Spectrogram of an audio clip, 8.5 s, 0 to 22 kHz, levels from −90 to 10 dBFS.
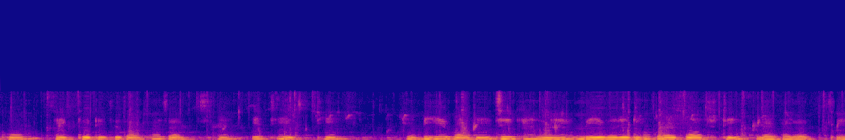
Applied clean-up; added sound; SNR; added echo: neural separator model SepFormer DNS4.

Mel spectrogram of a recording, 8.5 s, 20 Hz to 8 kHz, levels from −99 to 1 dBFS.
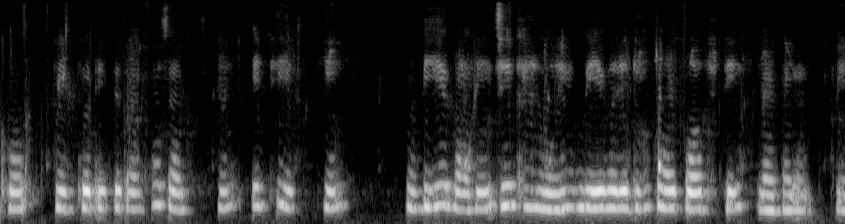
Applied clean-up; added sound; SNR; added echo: neural mask model DeepFilterNet 3.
